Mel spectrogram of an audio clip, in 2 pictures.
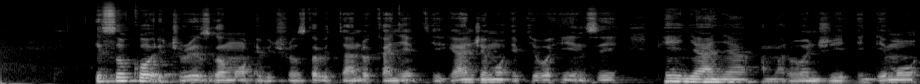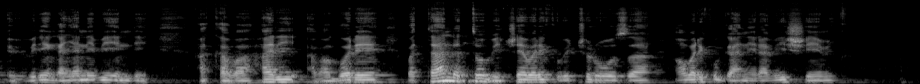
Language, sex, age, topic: Kinyarwanda, female, 18-24, health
